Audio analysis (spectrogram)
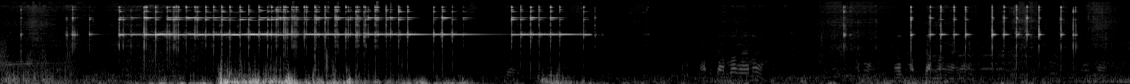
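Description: A small bell rings with bright, sustained tones during a rice-bundling harvest day in the fields, then gives a few quick clinking rings later, with voices and handling noises in between.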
